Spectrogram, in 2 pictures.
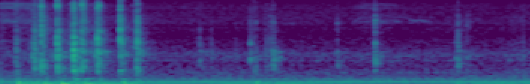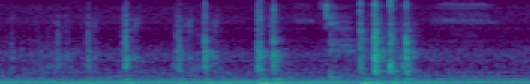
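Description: Someone types a COUNTIF formula into a spreadsheet on a computer keyboard, producing close, quick clusters of crisp keystrokes with short pauses between bursts. A low steady hum runs underneath, and nobody speaks.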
